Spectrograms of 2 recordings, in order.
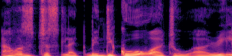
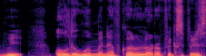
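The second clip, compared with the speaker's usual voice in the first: plain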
